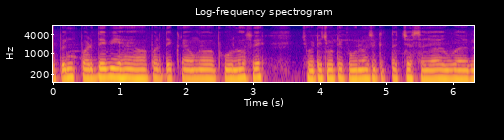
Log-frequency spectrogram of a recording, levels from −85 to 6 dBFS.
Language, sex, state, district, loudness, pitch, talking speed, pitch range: Angika, male, Bihar, Samastipur, -15 LUFS, 145 Hz, 200 wpm, 140-150 Hz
